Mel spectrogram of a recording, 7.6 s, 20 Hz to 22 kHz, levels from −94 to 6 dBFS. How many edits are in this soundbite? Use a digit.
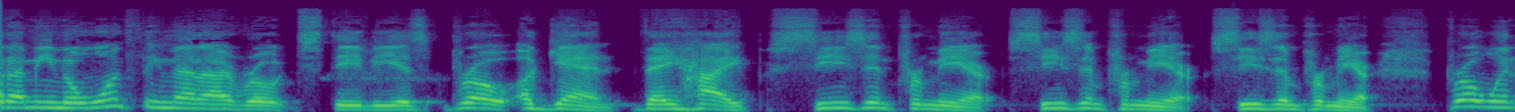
0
